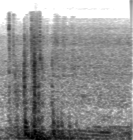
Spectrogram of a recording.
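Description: A short, smooth motor whirr as the glass travels, with no grinding or binding; the window motor is working as it should.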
